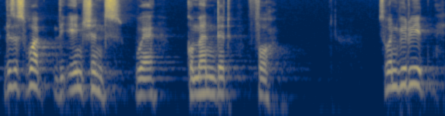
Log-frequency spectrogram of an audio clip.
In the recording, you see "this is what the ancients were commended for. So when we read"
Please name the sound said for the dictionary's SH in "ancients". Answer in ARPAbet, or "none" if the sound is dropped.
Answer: SH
